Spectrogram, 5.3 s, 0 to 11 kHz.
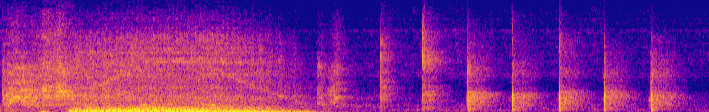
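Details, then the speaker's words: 1982 Honda CX500 Turbo not run in 25 years, new fuel pump, injectors off for cleaning; brake cleaner sprayed into intake, engine catches with rough roar about two seconds then dies to clicks; no fuel delivery, runs only on spray, injectors clogged. "Okay, I squirt some brake clean in there, so let's see what happens."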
